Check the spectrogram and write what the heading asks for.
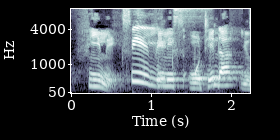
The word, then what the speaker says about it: Felix: You say Felix, you also say helix, not helix. Okay. We see Felix from the spelling, but you pronounce that name as Felix.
